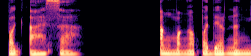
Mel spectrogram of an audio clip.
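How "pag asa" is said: usual speaking voice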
